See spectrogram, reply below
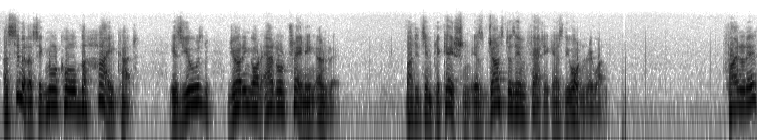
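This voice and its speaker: A man's voice: a little high, a little mellow, rough recording. A British man narrating a 1940s military training film as an instructor, in a clipped, methodical and instructive manner.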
